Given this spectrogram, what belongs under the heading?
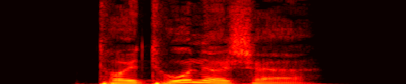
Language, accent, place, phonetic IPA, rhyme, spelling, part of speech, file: German, Germany, Berlin, [tɔɪ̯ˈtoːnɪʃɐ], -oːnɪʃɐ, teutonischer, adjective, De-teutonischer.ogg
- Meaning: 1. comparative degree of teutonisch 2. inflection of teutonisch: strong/mixed nominative masculine singular 3. inflection of teutonisch: strong genitive/dative feminine singular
